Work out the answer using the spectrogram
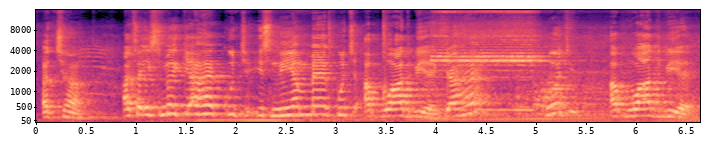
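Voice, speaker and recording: A man's voice: high-pitched, expressive, a little slow, fairly bright tone, slight background noise. A man teaching an English lesson in a classroom, firing questions at his students and drilling their answers. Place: classroom with a board. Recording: echoey classroom.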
